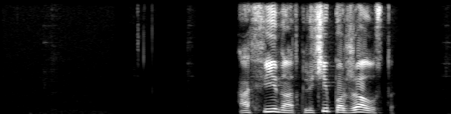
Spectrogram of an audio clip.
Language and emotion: Russian, angry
